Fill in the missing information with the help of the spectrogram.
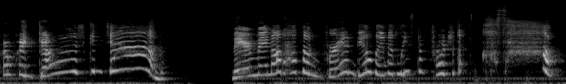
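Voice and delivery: high and loud gushing praise; excited cheering. Real, not acted. Streamer gushing over viewers' news, excited. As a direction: cheer them on like a proud friend. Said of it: "I'm getting so excited for you guys".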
